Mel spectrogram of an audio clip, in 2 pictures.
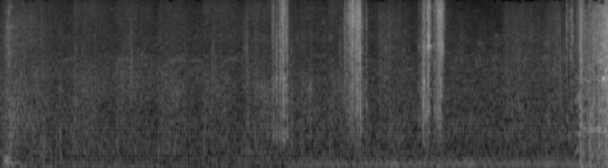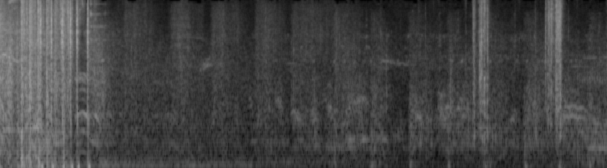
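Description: Footsteps run across grass and dirt.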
